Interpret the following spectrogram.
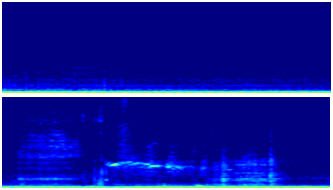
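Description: A steady low hum, with a brief rustle and a single light knock a little past halfway.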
